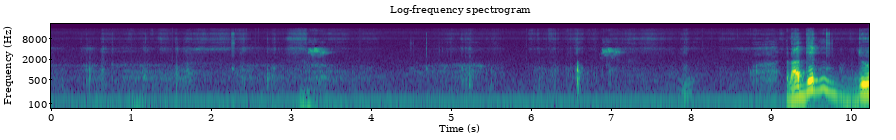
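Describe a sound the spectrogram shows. Paper rustles and slides softly.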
